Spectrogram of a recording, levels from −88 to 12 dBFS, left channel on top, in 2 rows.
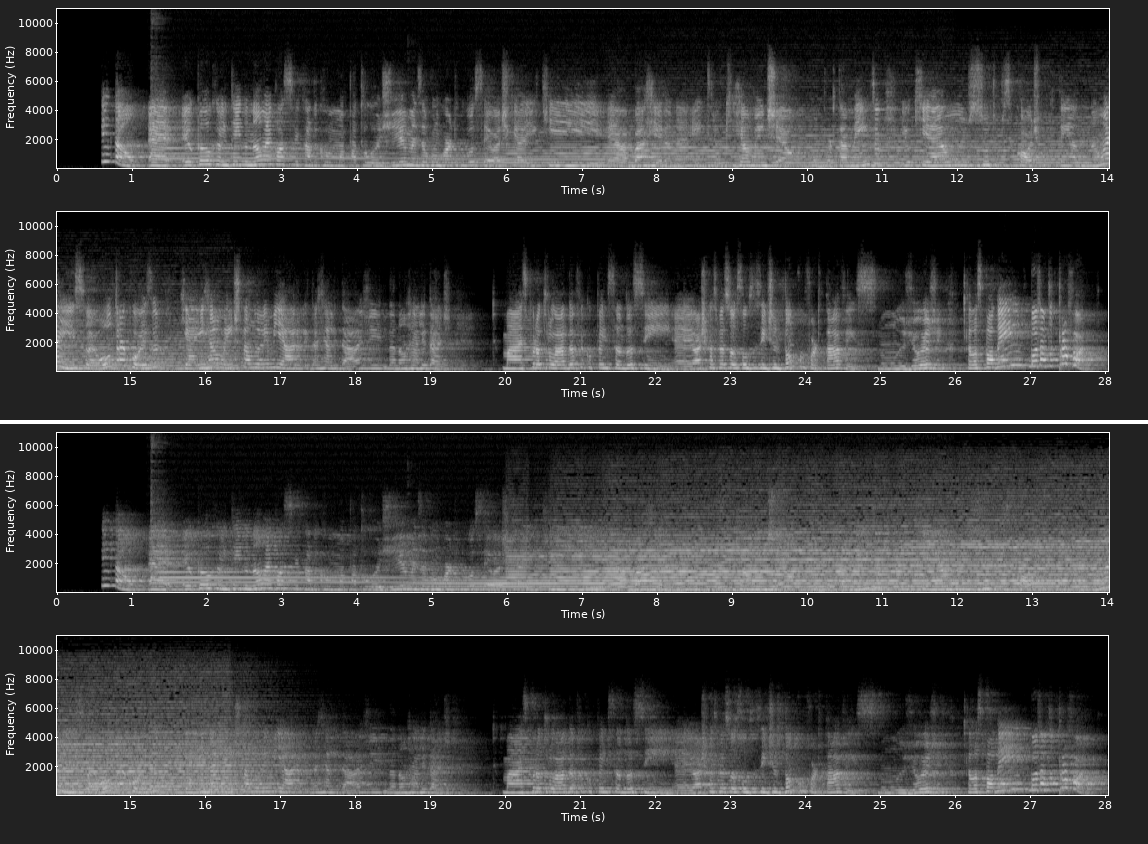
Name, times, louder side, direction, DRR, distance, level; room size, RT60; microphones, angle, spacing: voice 1, 0.6-15.4 15.7-19.3 20.0-27.9, left 4 dB, 85° left, 6 dB, 1.9 m, -22 dB
sound 1, 1.2-11.7, right 4 dB, 10° right, 3.4 m, -35 dB
sound 2, 4.5-17.6, right 7 dB, 80° right, 0.5 m, -24 dB
27.5 x 22.0 x 5.0 m, 1.4 s
head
